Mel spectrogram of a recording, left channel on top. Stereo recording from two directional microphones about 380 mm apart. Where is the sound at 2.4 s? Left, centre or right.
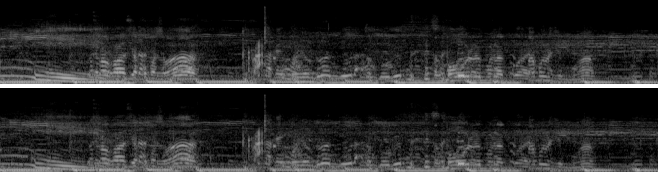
Centre.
